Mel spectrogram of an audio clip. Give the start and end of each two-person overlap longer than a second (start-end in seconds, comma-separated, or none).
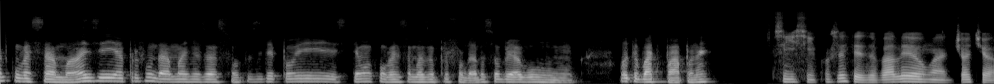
none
